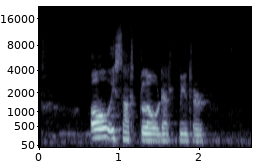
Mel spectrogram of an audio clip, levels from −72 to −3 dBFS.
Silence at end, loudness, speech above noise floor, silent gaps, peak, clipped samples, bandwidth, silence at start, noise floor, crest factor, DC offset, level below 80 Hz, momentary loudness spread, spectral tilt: 0.55 s; -26 LUFS; 27 dB; none; -10 dBFS; under 0.1%; 13 kHz; 0.65 s; -52 dBFS; 18 dB; under 0.1%; -66 dBFS; 12 LU; -6 dB/octave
